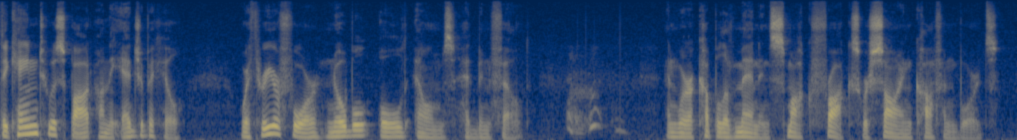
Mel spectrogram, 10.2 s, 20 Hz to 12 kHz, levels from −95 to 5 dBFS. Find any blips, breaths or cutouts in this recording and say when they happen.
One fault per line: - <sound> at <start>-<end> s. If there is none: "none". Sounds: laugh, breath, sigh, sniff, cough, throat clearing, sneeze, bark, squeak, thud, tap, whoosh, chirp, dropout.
- throat clearing at 5.7-6.3 s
